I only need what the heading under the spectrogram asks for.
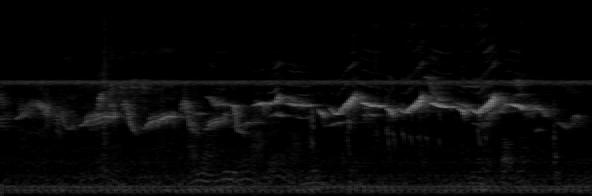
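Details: Female Chinese hwamei calling to stimulate males to sing: a continuous run of loud, warbling whistled phrases that rise and fall rapidly over six seconds, over a steady high electronic whine and a low background hum.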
